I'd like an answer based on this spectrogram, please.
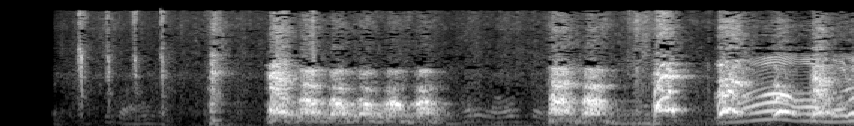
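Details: Jindo dog recorded on Jindo island, South Korea: a run of rapid, harmonic barks, then more barking bursts with a rising and falling whine-like yelp near the end; faint speech at the start.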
